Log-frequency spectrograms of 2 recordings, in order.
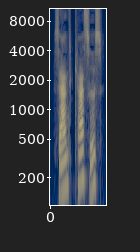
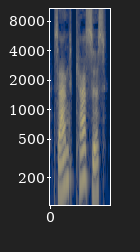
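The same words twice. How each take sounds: No difference in how they are said.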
